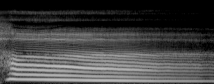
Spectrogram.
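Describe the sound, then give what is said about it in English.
A voiced exhalation through the mouth, a long steady low 'ahh' tone that starts clearly and slowly sinks in pitch and fades as the breath runs out. “And when you then start to breathe, exhale out of the mouth, or with a nice sound like,”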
